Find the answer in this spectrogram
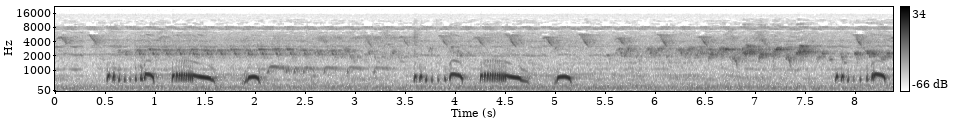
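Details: Decoy spotted dove luring wild doves that do not approach. Repeated phrases of stuttering notes, a long downslurred coo and a short final note, with busy high chirping and trills of other birds behind.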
